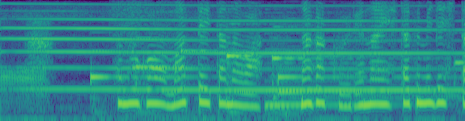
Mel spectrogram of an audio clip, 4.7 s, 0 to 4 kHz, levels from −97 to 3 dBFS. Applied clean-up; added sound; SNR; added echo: none; Bowed string instrument; 5 dB; none.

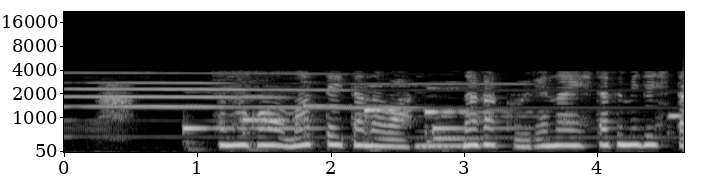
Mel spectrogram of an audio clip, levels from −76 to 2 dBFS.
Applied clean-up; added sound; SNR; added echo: classical method log-MMSE.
